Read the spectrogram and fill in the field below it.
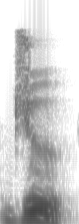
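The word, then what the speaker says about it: じゅう: Então, apesar da gente escrever com YU aqui, no meio, ele vai juntar esse som e o I vai ser apagado. Então, a gente vai ter só o ju.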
